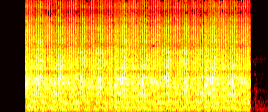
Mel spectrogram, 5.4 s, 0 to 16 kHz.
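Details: 12-volt virtual pinball shaker motor run without screw pressure on its enclosure; it buzzes hard with a fast, uneven chattering rattle as the loose case vibrates against its unclamped lid, an enclosure rattle from a loose motor mount.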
